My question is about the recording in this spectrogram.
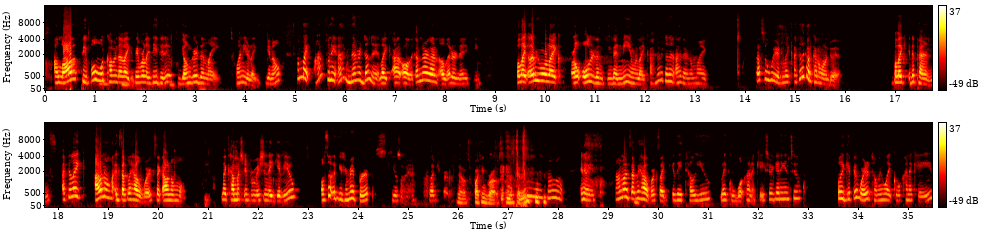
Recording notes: Here’s the final episode of the horrible audio! Again we deeply apologize for the quality.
